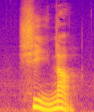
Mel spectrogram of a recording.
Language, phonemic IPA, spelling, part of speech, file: Swedish, /²ɕiːna/, Kina, proper noun, Sv-Kina.ogg
- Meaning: China (a large country in East Asia, occupying the region around the Yellow, Yangtze, and Pearl Rivers; the People's Republic of China, since 1949)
